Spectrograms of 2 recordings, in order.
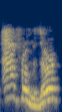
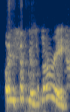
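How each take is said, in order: First: Put-on Southern accent with Missouri said as "Missoura"; deep Southern accent. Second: Put-on raised-pitch disbelief in own accent; surprised. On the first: Stranger answering where he is from, imitated deep Southern accent. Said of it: "deep accent". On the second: Diner reacting to the stranger's hometown, retold surprise. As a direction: repeat it back as an astonished question, Missouri said plainly. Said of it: "I've never heard anybody talk like that".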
